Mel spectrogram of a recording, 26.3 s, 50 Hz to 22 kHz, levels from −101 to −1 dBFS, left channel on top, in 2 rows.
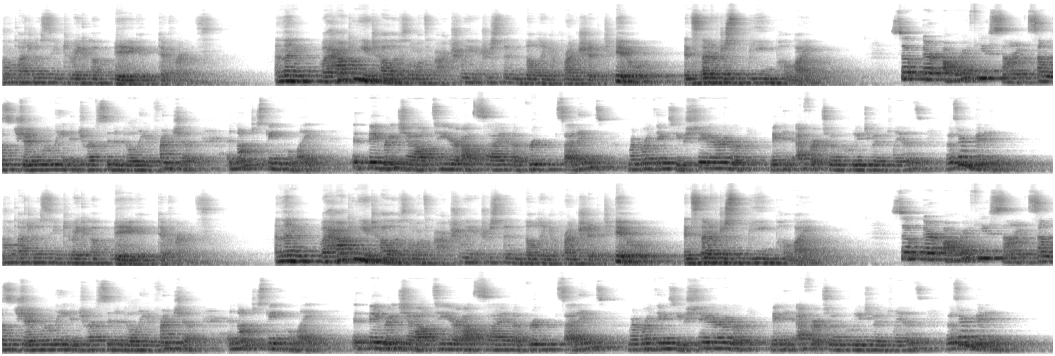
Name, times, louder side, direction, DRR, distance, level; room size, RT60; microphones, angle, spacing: voice 1, 0.0-2.2 3.4-7.4 7.7-8.0 8.5-10.1, equal, 40° right, -7 dB, 0.9 m, -25 dB
voice 2, 11.2-15.5 15.9-17.0 17.5-19.9 20.2-20.6 21.0-22.4 22.7-24.5 24.9-25.5, left 1 dB, 40° left, -5 dB, 0.6 m, -25 dB
2.2 x 2.2 x 2.6 m, 1.3 s
head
